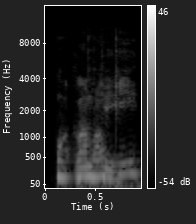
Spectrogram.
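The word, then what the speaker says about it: gołąbki: Well, I know it's spelled Globki, but Glumki?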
